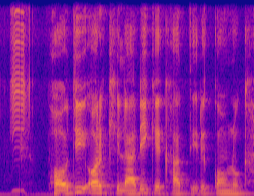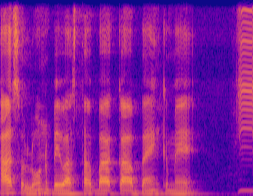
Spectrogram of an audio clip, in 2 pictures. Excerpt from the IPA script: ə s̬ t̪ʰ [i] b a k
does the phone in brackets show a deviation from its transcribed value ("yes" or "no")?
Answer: yes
